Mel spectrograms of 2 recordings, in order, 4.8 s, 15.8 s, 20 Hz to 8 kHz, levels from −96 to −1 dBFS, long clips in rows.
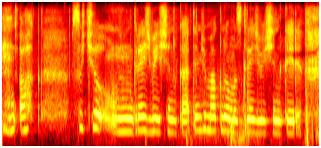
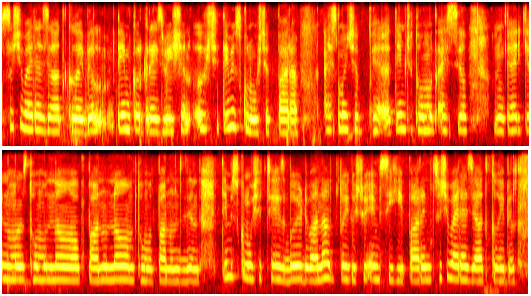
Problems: none marked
